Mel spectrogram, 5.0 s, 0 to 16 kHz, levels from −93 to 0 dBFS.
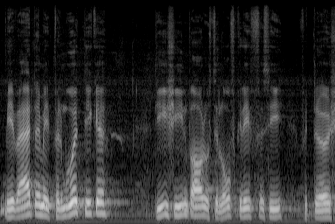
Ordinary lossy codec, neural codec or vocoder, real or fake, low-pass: none; none; real; 14.4 kHz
